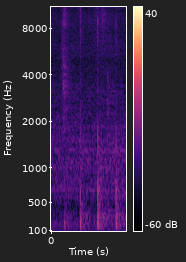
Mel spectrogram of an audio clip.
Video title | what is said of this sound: Part 3:- Making Sourdough Bread | the hollow sound I told you would let you know that it's ready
